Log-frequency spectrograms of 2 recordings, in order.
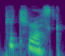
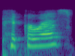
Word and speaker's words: picaresque: I had never known what a picturesque plot was. I think it's picaresque.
